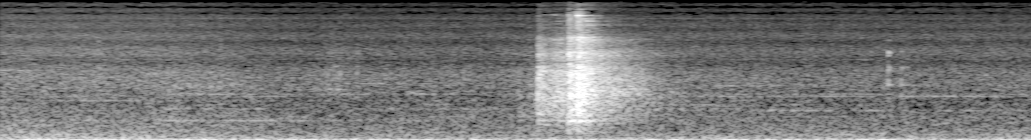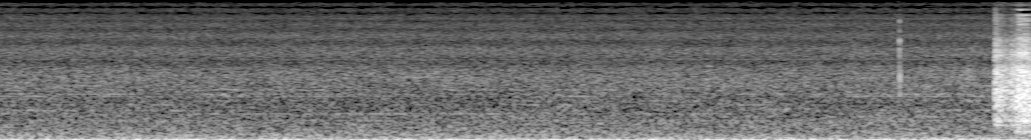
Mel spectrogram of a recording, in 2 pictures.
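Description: Steady low rumble with faint small clicks of tool work in an engine bay, broken by a short loud swish about three seconds in and another at the end, where the picture cuts to a title card.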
